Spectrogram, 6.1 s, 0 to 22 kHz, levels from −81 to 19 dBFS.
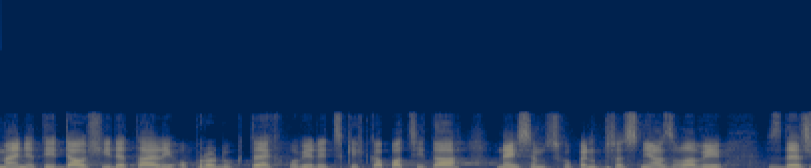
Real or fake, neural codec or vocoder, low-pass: fake; codec, 16 kHz, 0.9 kbps, LongCat-Audio-Codec; 7.2 kHz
